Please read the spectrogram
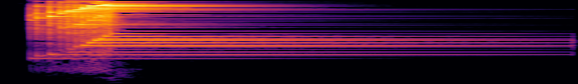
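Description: A bright chime sound effect over an intro title card: a quick rising sparkle that rings out into one long ding, fading away over about two seconds.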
